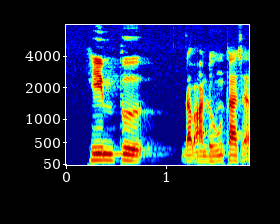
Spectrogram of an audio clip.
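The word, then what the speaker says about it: 貧富: À, nó sẽ đọc là Himpu.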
